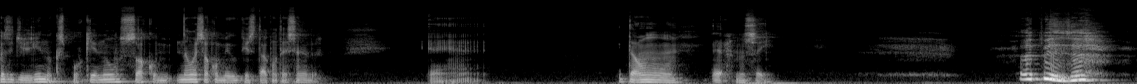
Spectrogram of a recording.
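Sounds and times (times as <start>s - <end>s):
speech: 0.0s - 3.4s, 4.3s - 5.0s, 6.2s - 7.8s, 10.2s - 11.3s
person yawning: 10.2s - 11.3s.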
